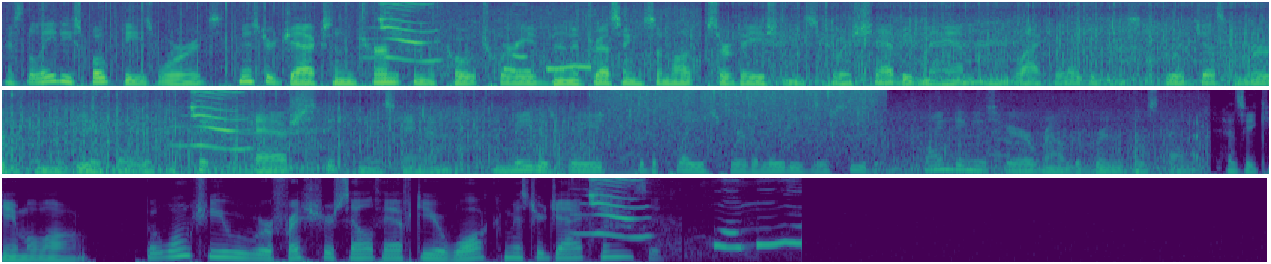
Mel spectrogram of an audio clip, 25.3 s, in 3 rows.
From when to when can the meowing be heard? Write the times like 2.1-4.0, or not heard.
2.4-4.0, 9.6-10.2, 20.6-22.2.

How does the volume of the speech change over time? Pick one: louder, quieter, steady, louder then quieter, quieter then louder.
quieter.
